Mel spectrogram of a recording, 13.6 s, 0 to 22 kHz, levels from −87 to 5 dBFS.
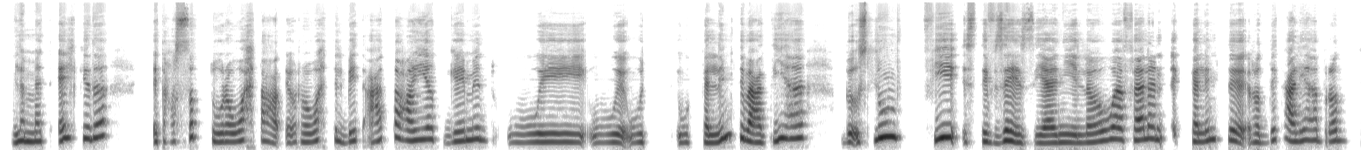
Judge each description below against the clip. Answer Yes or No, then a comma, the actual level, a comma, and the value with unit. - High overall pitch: Yes, very high, 255 Hz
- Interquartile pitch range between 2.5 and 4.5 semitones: No, average, 5.1 semitones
